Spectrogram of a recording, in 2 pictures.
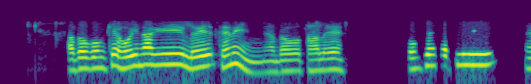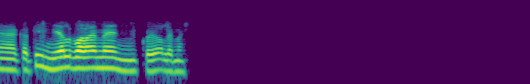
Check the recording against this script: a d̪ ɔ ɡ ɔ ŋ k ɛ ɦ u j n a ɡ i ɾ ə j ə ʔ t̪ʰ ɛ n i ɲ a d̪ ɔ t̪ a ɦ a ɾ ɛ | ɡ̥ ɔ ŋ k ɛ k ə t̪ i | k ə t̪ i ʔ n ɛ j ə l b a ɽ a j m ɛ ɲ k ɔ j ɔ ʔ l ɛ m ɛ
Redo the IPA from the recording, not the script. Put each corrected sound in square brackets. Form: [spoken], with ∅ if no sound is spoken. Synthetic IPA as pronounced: a d̪ ɔ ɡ ɔ ŋ k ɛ ɦ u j n a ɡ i [l] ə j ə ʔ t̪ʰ ɛ n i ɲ a d̪ ɔ t̪ a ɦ a [l] ɛ | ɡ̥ ɔ ŋ k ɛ k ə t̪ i | k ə t̪ i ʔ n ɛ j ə l b a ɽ a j m ɛ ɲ k ɔ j ɔ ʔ l ɛ m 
